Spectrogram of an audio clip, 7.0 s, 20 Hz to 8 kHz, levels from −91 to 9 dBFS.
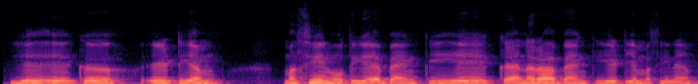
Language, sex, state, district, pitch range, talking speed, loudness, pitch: Hindi, male, Uttar Pradesh, Jalaun, 170-185 Hz, 130 wpm, -20 LUFS, 175 Hz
